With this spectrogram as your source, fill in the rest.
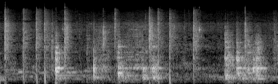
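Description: Cumin seeds, cardamom and cinnamon dropped into hot oil in a wok, crackling and spattering in quick irregular pops with metallic clinks of a spoon; no talk.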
